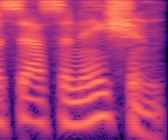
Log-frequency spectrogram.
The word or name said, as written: assassination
